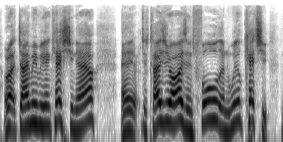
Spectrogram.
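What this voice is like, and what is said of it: Put-on Australian accent. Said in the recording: “said in an Australian accent”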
